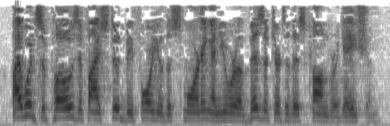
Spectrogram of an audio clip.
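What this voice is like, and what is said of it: Southern accent. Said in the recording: “You would hear my accent, perhaps a southern accent”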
